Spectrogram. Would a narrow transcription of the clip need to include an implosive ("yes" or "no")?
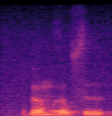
yes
